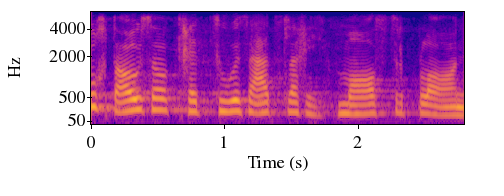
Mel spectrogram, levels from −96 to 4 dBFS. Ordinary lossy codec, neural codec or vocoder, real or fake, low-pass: Opus, 24 kbps; none; real; 5.4 kHz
